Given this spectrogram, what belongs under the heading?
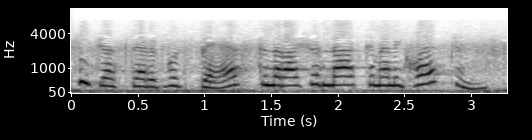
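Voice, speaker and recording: An actress playing a plucky, impulsive American girl in a 1940s-style radio adventure serial, earnest and excitable, with an American accent. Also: sits high, brisk. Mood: bright, naive. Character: plucky, impulsive American girl held captive, naive and indignant. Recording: muffled old-radio sound with hiss.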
